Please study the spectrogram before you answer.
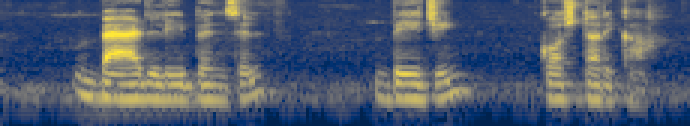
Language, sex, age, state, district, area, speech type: Telugu, male, 30-45, Andhra Pradesh, Krishna, urban, spontaneous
